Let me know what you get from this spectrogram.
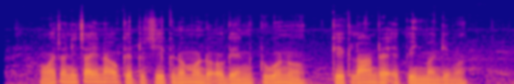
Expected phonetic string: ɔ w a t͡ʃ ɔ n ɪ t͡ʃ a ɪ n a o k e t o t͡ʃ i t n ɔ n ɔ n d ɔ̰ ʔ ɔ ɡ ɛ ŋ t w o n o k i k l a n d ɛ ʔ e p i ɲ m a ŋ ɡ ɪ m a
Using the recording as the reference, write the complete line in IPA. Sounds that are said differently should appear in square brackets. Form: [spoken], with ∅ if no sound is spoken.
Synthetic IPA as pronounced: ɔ w a t͡ʃ ɔ n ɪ t͡ʃ a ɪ n a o k e t o t͡ʃ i [k] n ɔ [m] ɔ n d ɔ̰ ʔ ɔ ɡ ɛ ŋ t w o n o k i k l a n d ɛ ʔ e p i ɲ m a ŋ ɡ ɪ m a

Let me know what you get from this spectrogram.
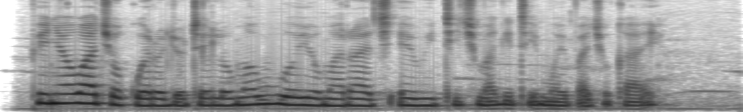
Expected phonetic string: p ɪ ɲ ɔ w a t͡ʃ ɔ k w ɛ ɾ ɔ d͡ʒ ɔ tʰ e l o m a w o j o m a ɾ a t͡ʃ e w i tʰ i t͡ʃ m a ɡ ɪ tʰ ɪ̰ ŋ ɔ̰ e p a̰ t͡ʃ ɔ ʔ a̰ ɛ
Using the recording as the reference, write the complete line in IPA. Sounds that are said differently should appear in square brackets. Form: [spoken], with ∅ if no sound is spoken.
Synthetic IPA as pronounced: p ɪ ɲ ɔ w a t͡ʃ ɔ k w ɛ ɾ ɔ d͡ʒ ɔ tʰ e l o m a w o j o m a ɾ a t͡ʃ e w i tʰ i t͡ʃ m a ɡ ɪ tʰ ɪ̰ [m] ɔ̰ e p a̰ t͡ʃ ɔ [k] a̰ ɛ

